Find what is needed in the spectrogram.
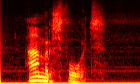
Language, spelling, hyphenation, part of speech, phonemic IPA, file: Dutch, Amersfoort, Amers‧foort, proper noun, /ˈaː.mərsˌfoːrt/, Nl-Amersfoort.ogg
- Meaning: Amersfoort (a city and municipality of Utrecht, Netherlands)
